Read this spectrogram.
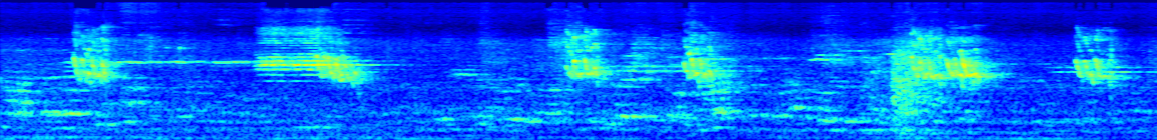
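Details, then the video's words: Budgerigars cuddling and fighting chirp repeatedly, about seven quick high notes spread irregularly across the stretch, some slightly slurred, over faint indoor background noise. "Budgie chripping"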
